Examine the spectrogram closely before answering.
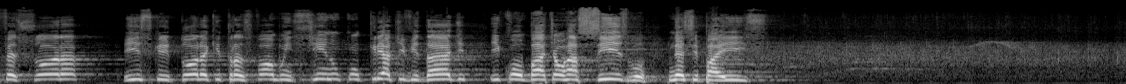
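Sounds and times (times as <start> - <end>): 
speech: 0.0 - 7.7
audience applause: 7.8 - 11.2.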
